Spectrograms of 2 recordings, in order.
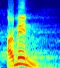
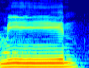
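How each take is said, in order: First: The first vowel is short. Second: The first vowel is long. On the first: The speaker calls it wrong. "Jangan amin. Nah, itu salah" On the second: The speaker calls it right. "A-nya panjang ya. A itu pakai hamzah"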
